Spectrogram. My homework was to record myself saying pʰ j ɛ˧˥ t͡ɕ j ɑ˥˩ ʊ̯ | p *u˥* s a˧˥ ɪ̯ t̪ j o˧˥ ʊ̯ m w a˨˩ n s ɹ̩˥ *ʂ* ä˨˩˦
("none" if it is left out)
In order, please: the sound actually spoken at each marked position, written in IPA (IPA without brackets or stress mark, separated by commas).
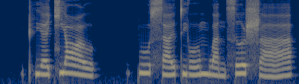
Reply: u˥, ʂ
